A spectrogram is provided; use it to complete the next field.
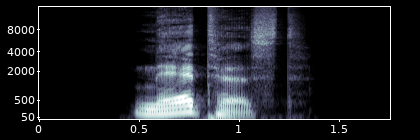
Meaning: inflection of nähen: 1. second-person singular preterite 2. second-person singular subjunctive II
- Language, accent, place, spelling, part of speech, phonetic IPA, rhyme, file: German, Germany, Berlin, nähtest, verb, [ˈnɛːtəst], -ɛːtəst, De-nähtest.ogg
